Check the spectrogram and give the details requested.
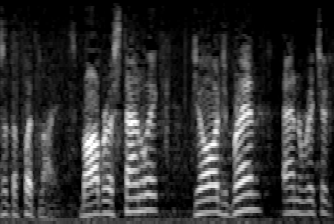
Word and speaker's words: Stanwyck: Chicago Daily News Barbara stanik finds what's that stanik well that's how they said Stanwick in England stanic it rhymes with zanic oh and if zanic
